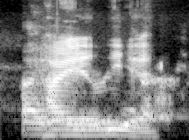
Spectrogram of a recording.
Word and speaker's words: Hialeah: I think it's pronounced Hialeah. Hialeah.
